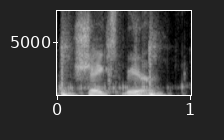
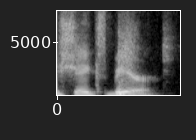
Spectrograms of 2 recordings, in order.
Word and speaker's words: Shakespeare: We don't say peer, aunque es una P. Shakespeare.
